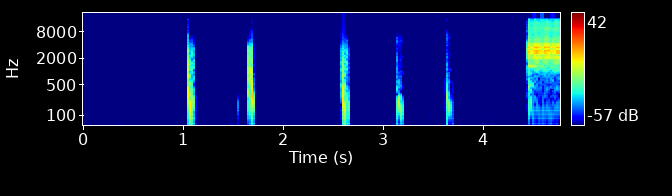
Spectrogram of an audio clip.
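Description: Footsteps tap softly on a hard floor.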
